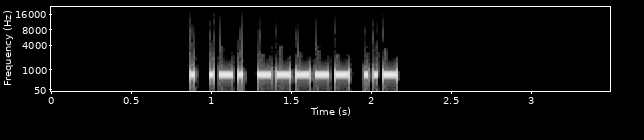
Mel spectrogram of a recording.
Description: Morse code, heard as a keyed tone, about 40 wpm, 700 Hz. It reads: ER0U
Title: DXCC-100 Call Signs - 4 Characters - Repeated 2x - 40wpm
